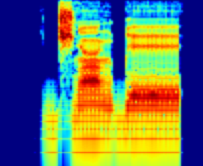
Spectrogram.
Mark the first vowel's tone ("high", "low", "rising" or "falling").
high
